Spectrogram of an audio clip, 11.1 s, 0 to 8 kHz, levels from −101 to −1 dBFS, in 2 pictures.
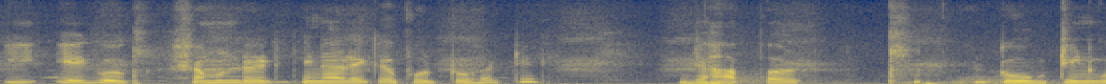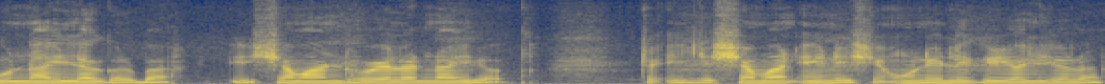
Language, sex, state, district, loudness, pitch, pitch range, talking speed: Bhojpuri, male, Uttar Pradesh, Gorakhpur, -17 LUFS, 170 Hz, 165-185 Hz, 175 wpm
